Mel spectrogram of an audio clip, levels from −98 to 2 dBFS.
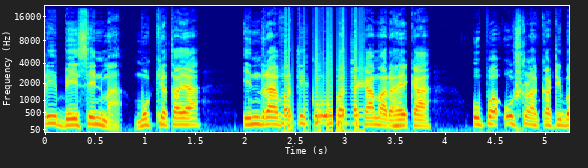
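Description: From 2.36 to 3.20 s the speech turns into robotic sound from repeated short buffers: a rigid, metallic buzz fixed at 200 Hz that only loosely tracks the speech. This likely comes from audio arriving too late, so the player repeats a 5 ms chunk in place of most of the real signal.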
